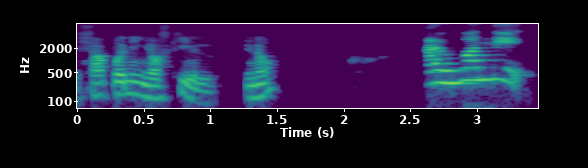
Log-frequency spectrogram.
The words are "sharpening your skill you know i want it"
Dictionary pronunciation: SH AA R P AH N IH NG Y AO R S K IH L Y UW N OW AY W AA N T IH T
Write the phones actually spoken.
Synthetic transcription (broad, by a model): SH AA P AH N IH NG Y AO S K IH L Y UW N OW AY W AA N IH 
